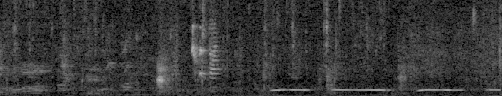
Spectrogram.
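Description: Small caged birds in a beer garden aviary give soft coos and thin whistled calls at a moderate distance, with faint background chatter and outdoor ambience.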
